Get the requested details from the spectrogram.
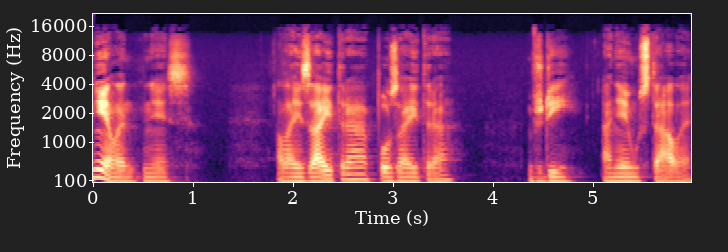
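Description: On a very clean recording with a silent background, a man speaks at a very slow pace with a fairly low pitch and a dark, mellow tone. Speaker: preacher. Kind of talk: sermon. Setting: at home with family during holidays.

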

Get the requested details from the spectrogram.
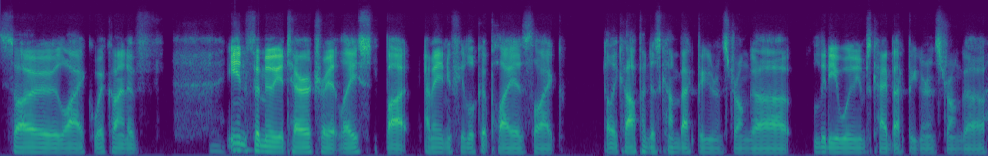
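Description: Speaking fairly quickly with an Australian accent, a man keeps a monotone, flat intonation in a very deep, low pitch. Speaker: podcast co-host.

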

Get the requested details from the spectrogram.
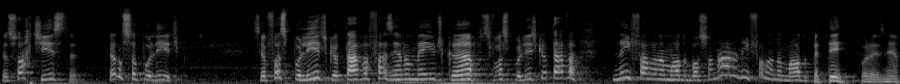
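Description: A man's high-pitched voice at a very fast pace, with ordinary pitch variation and noticeable background noise. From Brazil, Belo Horizonte. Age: 40s. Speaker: singer-songwriter. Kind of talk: casual chat.

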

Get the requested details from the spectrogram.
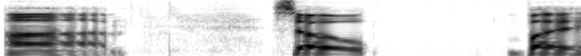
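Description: A man with an ordinary speaking voice, a fairly low pitch and ordinary pitch variation, in a very clean recording with a silent background and a dry, close sound with no echo. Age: 20s. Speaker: student podcast host. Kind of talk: casual book discussion.

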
